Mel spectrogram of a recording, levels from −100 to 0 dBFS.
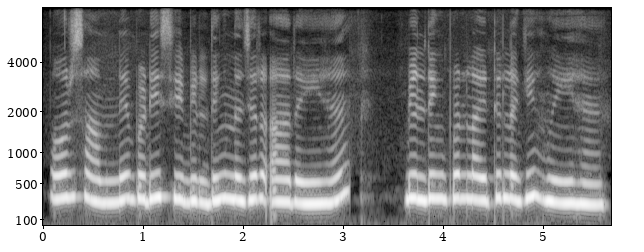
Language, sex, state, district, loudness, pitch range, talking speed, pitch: Hindi, female, Uttar Pradesh, Saharanpur, -10 LUFS, 280-315 Hz, 160 wpm, 305 Hz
